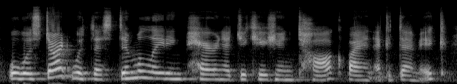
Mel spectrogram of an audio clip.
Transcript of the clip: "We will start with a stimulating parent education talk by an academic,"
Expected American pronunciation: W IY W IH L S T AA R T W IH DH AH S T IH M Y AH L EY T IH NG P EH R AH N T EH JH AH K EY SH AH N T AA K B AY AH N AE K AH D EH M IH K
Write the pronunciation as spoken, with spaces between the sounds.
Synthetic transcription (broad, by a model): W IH W IH L S T AA R T W IH DH AH S T IH M Y AH L EY T IH NG P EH R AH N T EH JH AH K EY SH AH N T AA K B AY AH N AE K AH D EH M IH K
